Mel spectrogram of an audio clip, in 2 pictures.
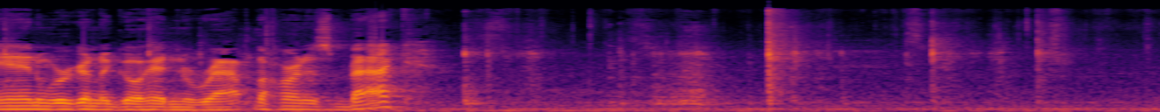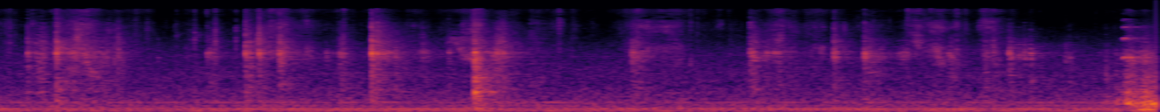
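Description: Electrical tape peels and crackles as it is wrapped around wires.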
